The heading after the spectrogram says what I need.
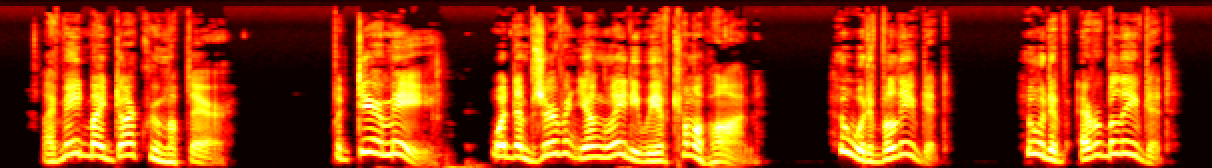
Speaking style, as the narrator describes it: He spoke in a jesting tone

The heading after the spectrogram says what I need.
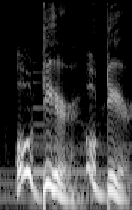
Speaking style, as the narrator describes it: exclaimed Papa Panov

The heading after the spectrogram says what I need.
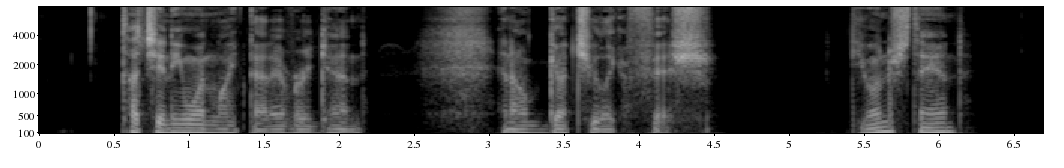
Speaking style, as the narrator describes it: Her voice was calm and even, cold as ice

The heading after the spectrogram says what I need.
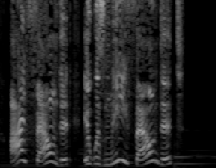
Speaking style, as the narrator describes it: Joey shrieked

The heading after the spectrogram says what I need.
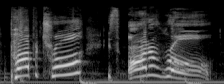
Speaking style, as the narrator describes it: Ryder shouted

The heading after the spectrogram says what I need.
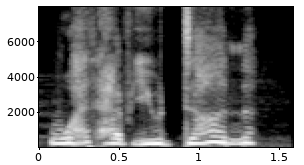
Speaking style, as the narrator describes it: In a small, horrified voice, she asked

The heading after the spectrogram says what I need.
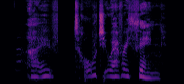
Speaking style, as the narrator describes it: Levi whispered

